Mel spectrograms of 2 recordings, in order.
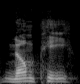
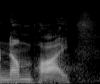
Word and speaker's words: NumPy: called by lab uh either ounc numy or numpy uh you can choose your pronunciation as you prefer uh this basically gives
